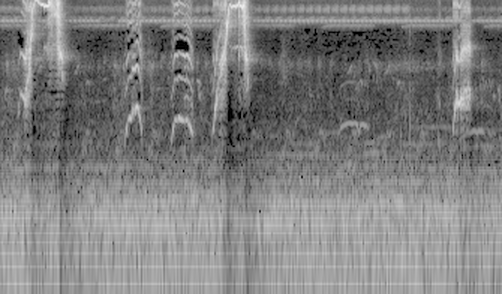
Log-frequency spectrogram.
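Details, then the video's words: Wild newborn baby monkey, left behind, calling for its mother: sharp high shrieks sweeping steeply up and down, with arched, harmonic-rich cries between them, repeated several times over a steady background hiss. "the wild newborn baby monkey was left behind and keeps calling for its mother"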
